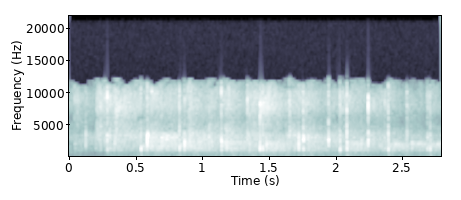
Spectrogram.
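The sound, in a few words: students clapping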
